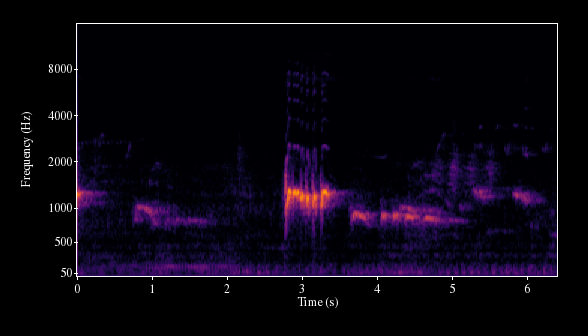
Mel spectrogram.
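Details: Zebra dove calling, used as a trapping lure. Soft lower coos lead into one loud rapid pulsed burst, then a run of quieter descending and rising cooing notes, no other sounds.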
